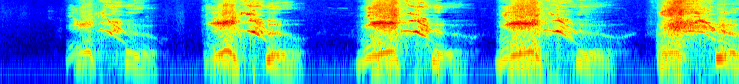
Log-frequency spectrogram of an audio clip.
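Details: A person's rare rapid sneezing fit blamed on tree pollen allergy: five sharp voiced sneezes in quick succession, about one second apart.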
